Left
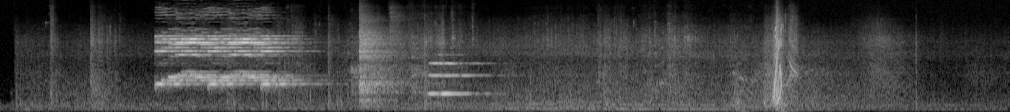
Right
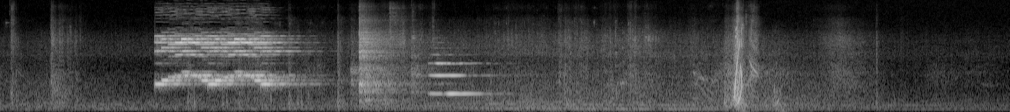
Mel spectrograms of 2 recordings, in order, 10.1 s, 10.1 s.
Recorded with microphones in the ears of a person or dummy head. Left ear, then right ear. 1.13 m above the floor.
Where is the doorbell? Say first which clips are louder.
Even; 15° right (ahead or behind), 0.8 m.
